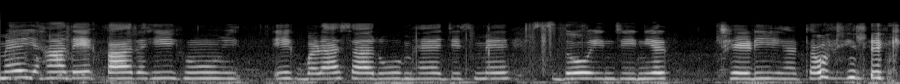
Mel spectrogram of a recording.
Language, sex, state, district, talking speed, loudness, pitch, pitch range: Hindi, female, Bihar, Kaimur, 115 wpm, -19 LUFS, 270 Hz, 265-280 Hz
